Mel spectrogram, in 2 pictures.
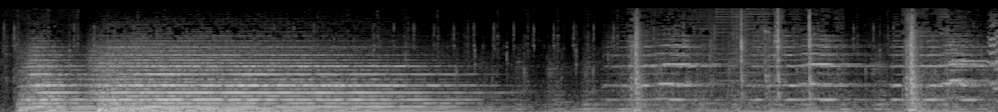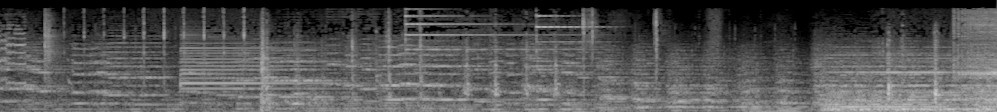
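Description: Loud ratcheting clicks and gear-like ticking from a clock being wound and reset for daylight saving time, the mechanical clatter running steadily for the whole stretch, with some ringing tonal sounds underneath and no talking.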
